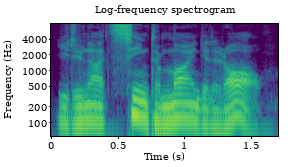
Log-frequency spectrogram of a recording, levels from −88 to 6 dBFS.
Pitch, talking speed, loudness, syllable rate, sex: 100 Hz, 315 wpm, -18 LUFS, 5.6 syllables/s, male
